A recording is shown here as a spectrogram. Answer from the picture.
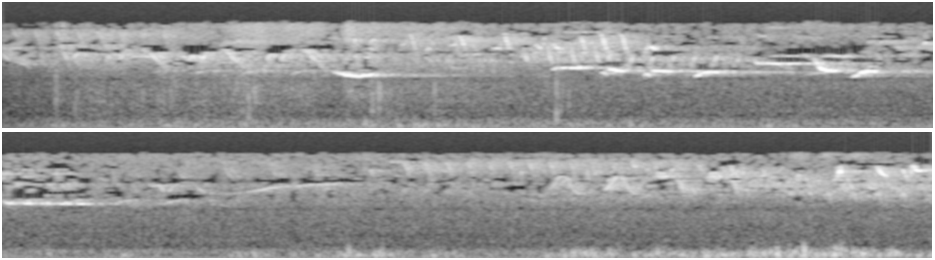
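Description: Birds singing, short whistled notes that glide in pitch and quick chirps, over a low rumble of outdoor background noise that grows louder near the end.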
